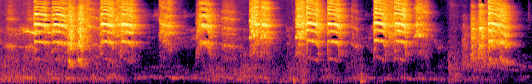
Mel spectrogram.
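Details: Noisy birds heard at a zoo in the morning: loud harsh squawks repeated in bursts roughly every second, each with a raspy, layered tone.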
